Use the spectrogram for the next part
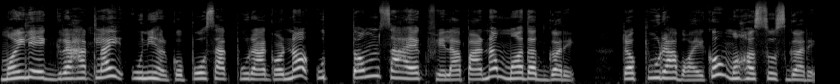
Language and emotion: Nepali, happy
